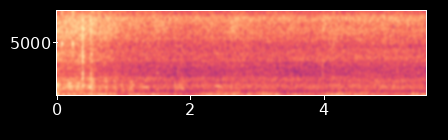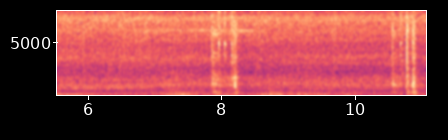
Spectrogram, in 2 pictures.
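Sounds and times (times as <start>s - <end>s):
engine revving: 0.0s - 11.0s.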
